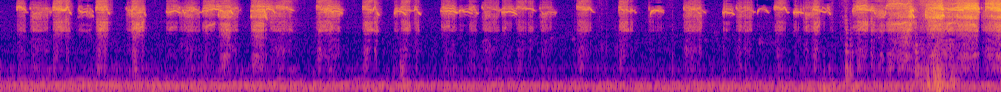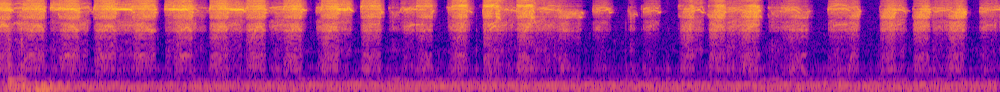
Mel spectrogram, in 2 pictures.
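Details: Black-capped chickadee calls from inside the nest: rapid, thin, high-pitched squeaky notes, about three per second, softer for four seconds, then swelling into a louder, nearly continuous chatter over a low steady hum.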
